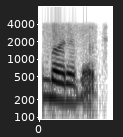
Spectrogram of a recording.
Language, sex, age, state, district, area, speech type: Goan Konkani, female, 18-30, Goa, Canacona, rural, conversation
